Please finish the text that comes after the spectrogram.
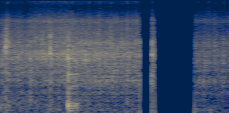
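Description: Ginger and spices fry in a pan for a beef curry, a steady sizzle with stirring scrapes, broken by a brief silent gap before the frying resumes.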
